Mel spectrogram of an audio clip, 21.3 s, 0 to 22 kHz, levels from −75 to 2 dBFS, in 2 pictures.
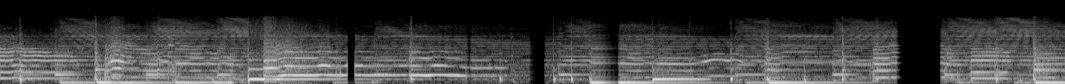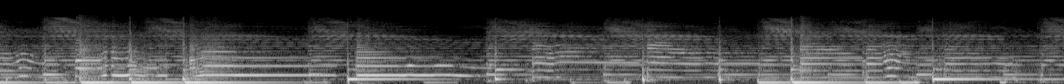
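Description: From 4.35 s to 5.46 s the audio shows repeated stalls (stutter). Packets arrived late often enough that the jitter buffer ran dry five times in about a second. Each time, the receiver extended the last sound to bridge the wait. The gaps total 276 ms, the longest 148 ms, so about a quarter of that span is filled-in material. Nothing is lost, but the sound drags and hiccups, pausing and resuming unevenly.

At 5.94 s a call audio freeze holds the sound for 239 ms, until 6.20 s. The fill is a continued tail of the last sound with no silent stretch, and the audio then resumes where it stopped, 239 ms later than before. A second, longer freeze runs from 8.97 s to 9.42 s. It fills 436 ms, of which 360 ms has faded to silence, and then the sound picks up again without anything missing. Both pauses likely come from packets held up in the network, emptying the jitter buffer until they arrived.

From 13.59 s to 21.28 s a jitter buffer speed-up runs the audio at 106 % of normal speed. 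The buffer had built up more delay than its target, so the receiver trimmed many short pitch-period slices in succession, about 0.4 s in total. Pitch stays the same, but the sound is audibly hurried and its timing is compressed.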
